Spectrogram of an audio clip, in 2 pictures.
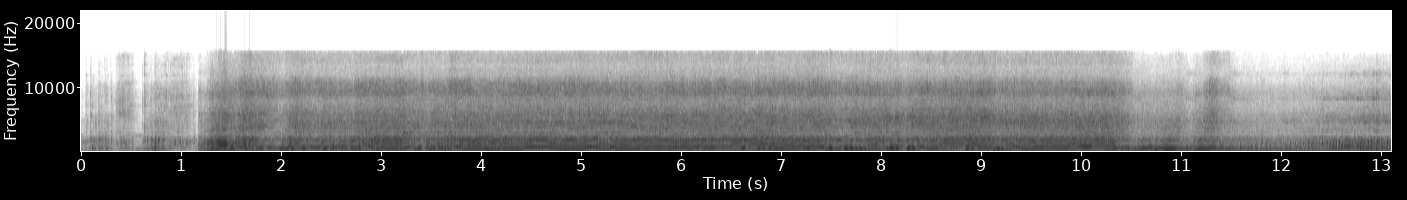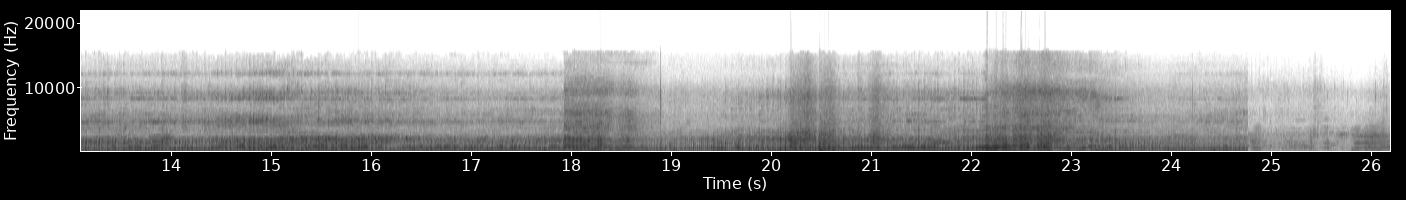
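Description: Chainsaw engine running at high revs as it cuts through a dead coconut palm trunk, its pitch sagging and recovering as the chain bites. Later it revs up and down a few times, with a sharp knock partway through, and cuts off shortly before the end.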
